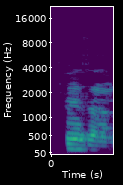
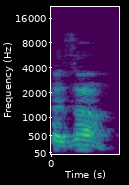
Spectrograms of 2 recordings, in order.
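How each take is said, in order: First: The word is said with an English pronunciation. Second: The word is said with a French pronunciation. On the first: The name is the ordinary English word for a bird. The speaker calls it right. "It's just the name of a bird" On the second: The name is taken to be a French word. The speaker calls it wrong. "Is it a French thing?"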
